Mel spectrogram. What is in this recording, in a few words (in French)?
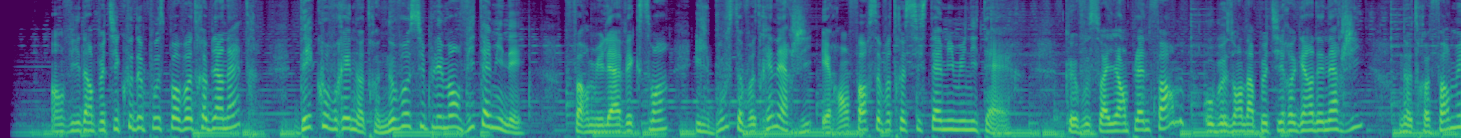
voix pubs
